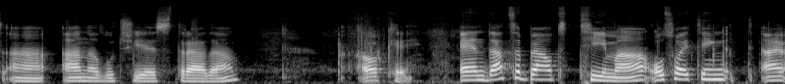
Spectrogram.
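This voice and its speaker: Frank, low-voiced woman with a non-native accent. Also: darkish tone, a little hiss or hum. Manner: speaks English with a noticeable non-native accent; frank, opinionated, rambling asides. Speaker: interpreter and channel host. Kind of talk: casual Q&A monologue.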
